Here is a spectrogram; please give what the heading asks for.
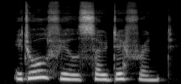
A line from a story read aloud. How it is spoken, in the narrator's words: admitted quietly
